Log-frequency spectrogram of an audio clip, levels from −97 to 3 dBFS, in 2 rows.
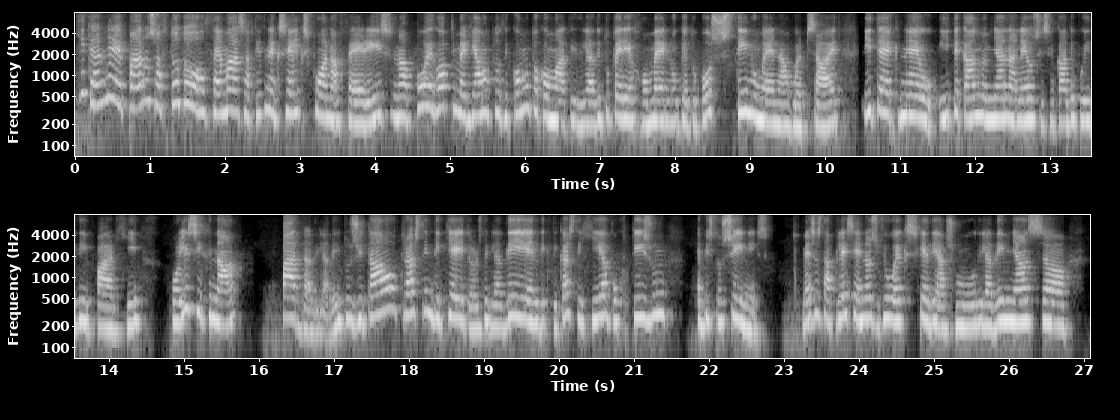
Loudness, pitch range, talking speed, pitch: -17 LUFS, 220-275 Hz, 155 wpm, 240 Hz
